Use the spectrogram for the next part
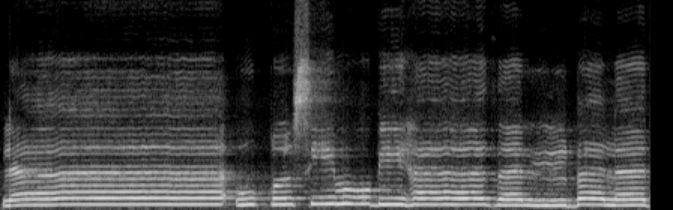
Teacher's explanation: بهذا البلد، دال کو بالکل باریک پڑھیں گے، مطلب نرمی سے پڑھیں گے۔ بلد، دال کے نیچے جو زیر ہے وقف کے دوران اس کو ساکن کے ساتھ پڑھیں گے، اور ساکن کے ساتھ جب بھی پڑھیں گے دال کے اوپر جب بھی ساکن آ جائے اس کو بھی قلقلے کے ساتھ پڑھنا ہوگا، ٹھیک ہے۔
